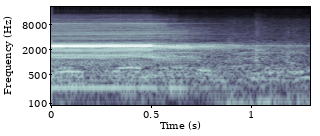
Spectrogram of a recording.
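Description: An end-of-quarter buzzer at a girls high school basketball game sounds as one loud, steady electronic tone for about half a second, then its echo dies away in the gym.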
